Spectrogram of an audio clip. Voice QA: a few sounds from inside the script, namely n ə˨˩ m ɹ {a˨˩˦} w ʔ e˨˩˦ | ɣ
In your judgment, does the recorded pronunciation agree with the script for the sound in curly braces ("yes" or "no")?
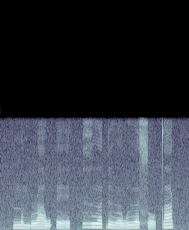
yes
